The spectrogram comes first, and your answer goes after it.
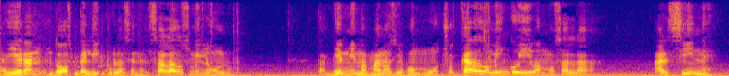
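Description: A man talks at a moderate pace, with noticeable background noise and audible room echo. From Torreón, Coahuila, northern Mexico. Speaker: podcaster. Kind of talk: casual monologue.

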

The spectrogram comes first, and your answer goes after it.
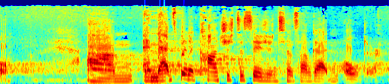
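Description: A woman with a very deep, low pitch speaks at a moderate pace with ordinary pitch variation over noticeable background noise. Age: 40s. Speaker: university vice president. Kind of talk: live interview. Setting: stage with audience.

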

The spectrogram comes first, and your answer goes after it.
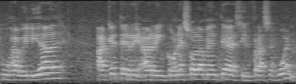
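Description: Over noticeable background noise and audible room echo, a man speaks at a moderate pace in a high pitch with monotone, flat intonation. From Venezuela. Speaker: freestyle rapper. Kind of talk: casual chat.

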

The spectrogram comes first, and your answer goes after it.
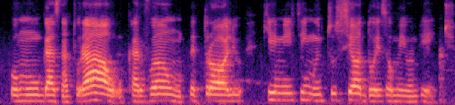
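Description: A woman talks at a fairly slow pace. Her fairly low pitch stays monotone and flat. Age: 50s. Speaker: researcher. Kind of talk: interview.

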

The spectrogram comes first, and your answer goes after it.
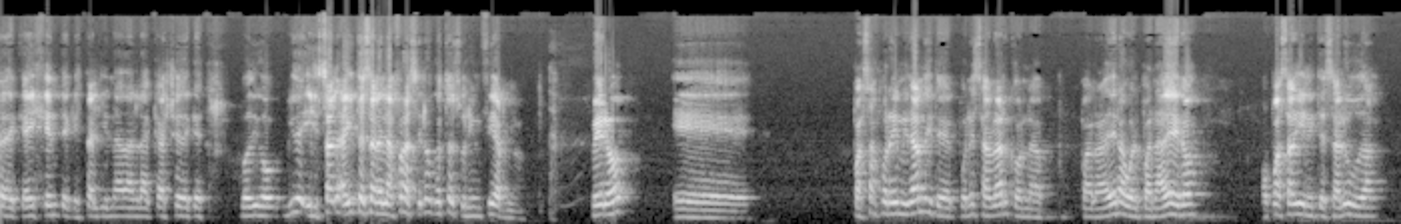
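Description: A man with a high pitch talks fairly quickly, his pitch varying in an ordinary way. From Buenos Aires suburbs, Argentina. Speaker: teacher and union activist. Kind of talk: casual chat. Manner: halting, repeats words.

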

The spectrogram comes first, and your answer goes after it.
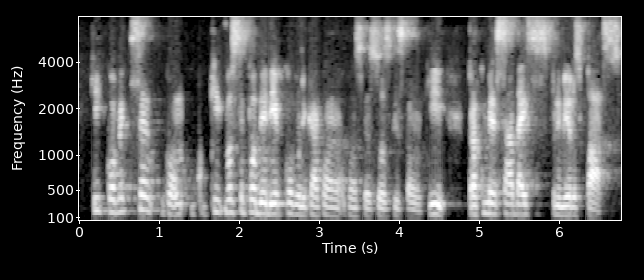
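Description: A man's somewhat breathy, fairly high voice at a fairly quick pace, with hardly any pauses. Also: lively intonation. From Minas Gerais, Brazil. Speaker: podcast host in pharmacy retail sector. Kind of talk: interview conversation.

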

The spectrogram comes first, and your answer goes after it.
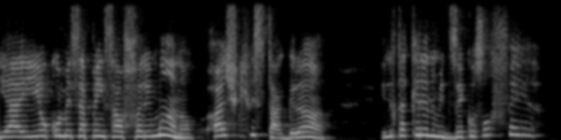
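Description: With an extremely high pitch and ordinary pitch variation, a woman talks at a fairly quick pace. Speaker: podcast host. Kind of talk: casual chat. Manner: talkative.

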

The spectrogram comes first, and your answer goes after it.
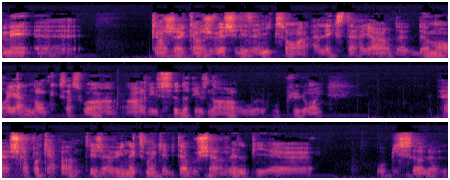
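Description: Delivered at a moderate pace with long, frequent pauses, the speech stays monotone and flat in intonation. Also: man, medium pitch for a man. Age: 30s. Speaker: podcast guest. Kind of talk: casual chat.

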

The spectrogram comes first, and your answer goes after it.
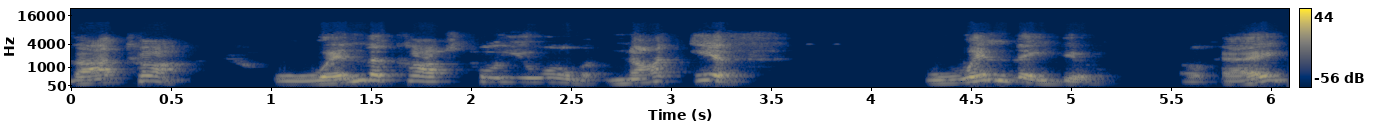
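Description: A man's high voice with very wide pitch swings, very slow with long, frequent pauses, over music in the background. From Nova Scotia, Canada (Halifax-Dartmouth). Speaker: pastor. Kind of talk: interview. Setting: video call.

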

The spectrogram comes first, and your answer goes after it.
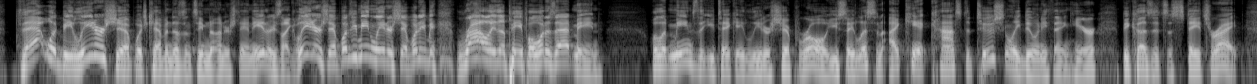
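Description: A man talks at a very fast pace and fairly high pitch, with vocal fry. His pitch swings very widely on a very clean recording with a silent background. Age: 40s. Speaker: talk radio host. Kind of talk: talk radio commentary. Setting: radio studio.

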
